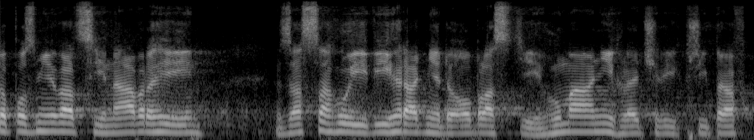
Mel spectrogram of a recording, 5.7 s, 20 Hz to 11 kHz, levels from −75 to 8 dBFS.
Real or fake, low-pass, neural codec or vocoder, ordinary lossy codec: real; 9.9 kHz; none; Opus, 16 kbps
